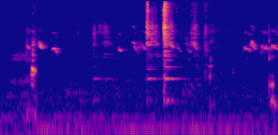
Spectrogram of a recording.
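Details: A sick hen being given antibiotics (metronidazole), soft clucks with a thin steady whistling tone and hissing bursts: wheezing, noisy breathing; she stretches her neck.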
